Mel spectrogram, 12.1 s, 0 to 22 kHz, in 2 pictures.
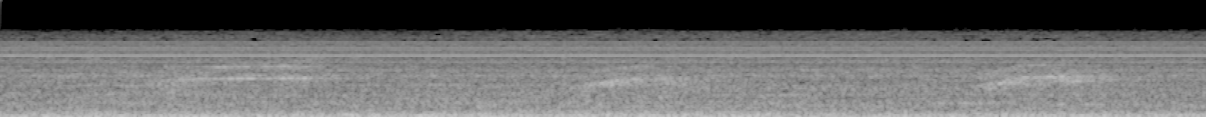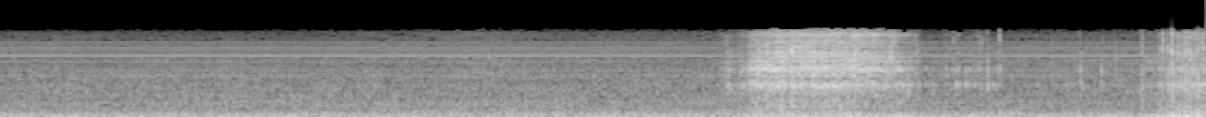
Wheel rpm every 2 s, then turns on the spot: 0, 0, 0, 0, 10, 30.
10-12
